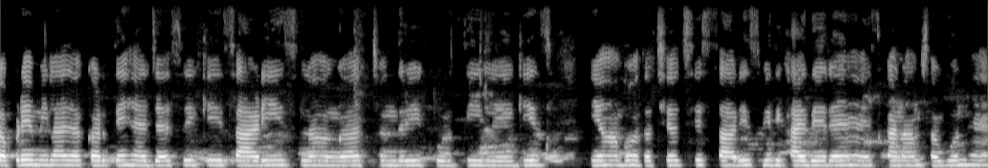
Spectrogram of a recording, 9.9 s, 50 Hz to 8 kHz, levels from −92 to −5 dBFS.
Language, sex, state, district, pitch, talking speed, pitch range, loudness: Hindi, female, Bihar, Vaishali, 215 Hz, 150 wpm, 210-220 Hz, -18 LUFS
